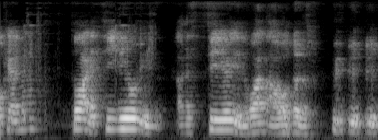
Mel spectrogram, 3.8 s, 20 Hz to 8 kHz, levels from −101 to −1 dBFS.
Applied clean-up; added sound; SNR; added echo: neural mask model DeepFilterNet 3.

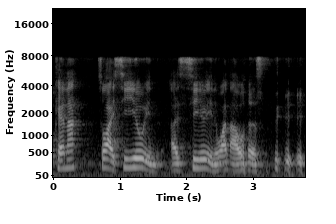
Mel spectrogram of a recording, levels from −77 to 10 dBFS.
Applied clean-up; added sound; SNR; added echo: none; none; none; none.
